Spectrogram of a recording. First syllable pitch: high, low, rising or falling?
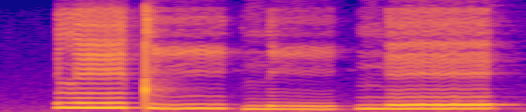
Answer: high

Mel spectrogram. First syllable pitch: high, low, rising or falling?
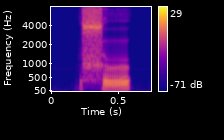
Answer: rising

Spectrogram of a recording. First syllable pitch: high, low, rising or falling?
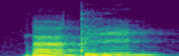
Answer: low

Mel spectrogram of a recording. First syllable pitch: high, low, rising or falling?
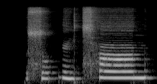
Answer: rising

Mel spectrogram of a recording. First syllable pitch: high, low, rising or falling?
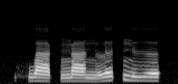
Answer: low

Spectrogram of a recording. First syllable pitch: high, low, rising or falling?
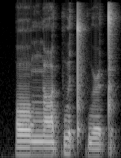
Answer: low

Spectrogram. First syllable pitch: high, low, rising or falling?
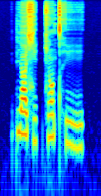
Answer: falling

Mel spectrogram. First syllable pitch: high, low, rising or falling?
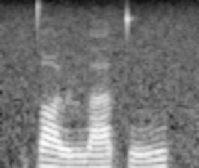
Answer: falling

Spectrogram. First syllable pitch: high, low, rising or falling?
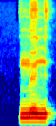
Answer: low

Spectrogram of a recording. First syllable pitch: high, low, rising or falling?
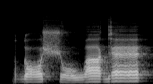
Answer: low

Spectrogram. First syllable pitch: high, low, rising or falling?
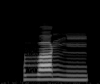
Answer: high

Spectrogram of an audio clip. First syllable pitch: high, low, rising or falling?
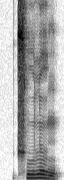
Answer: high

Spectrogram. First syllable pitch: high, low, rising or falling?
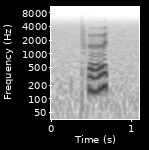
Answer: rising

